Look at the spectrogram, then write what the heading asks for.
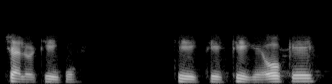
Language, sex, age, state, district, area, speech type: Hindi, male, 18-30, Madhya Pradesh, Jabalpur, urban, conversation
